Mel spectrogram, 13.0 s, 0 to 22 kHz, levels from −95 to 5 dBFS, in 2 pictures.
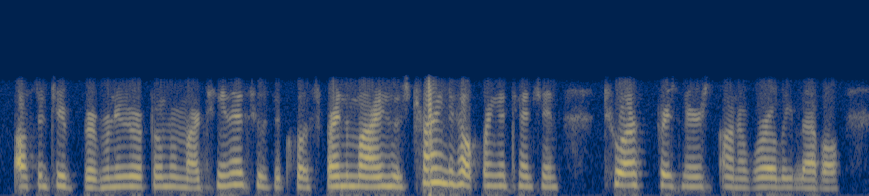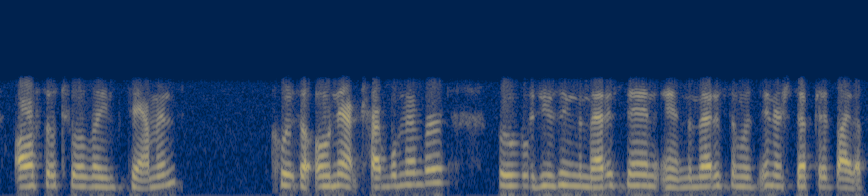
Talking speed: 215 wpm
